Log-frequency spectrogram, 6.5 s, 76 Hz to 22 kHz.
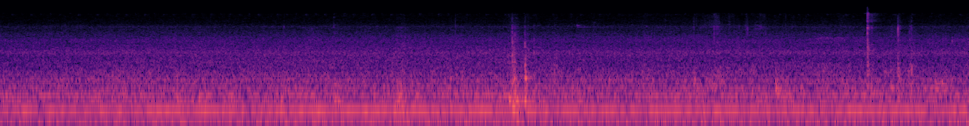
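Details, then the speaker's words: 2004 Mercedes C230 W203 1.8 engine, A/C blowing 55-degree air, after replacing a relay with A/C on: the electric cooling fan now runs with an even, steady low hum, no rubbing, ticking or wobble; fan normal, A/C problem not fixed. "but this did not fix my problem it just made the fan come on the cooling fan"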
